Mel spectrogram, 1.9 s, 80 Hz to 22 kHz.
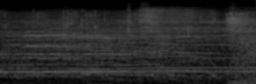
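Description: Crowd at the Versus Fighting tournament during Granblue Fantasy Versus: Rising top 8 finals, a loud, continuous wash of cheering and shouting from a packed audience, swelling slightly near the end.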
